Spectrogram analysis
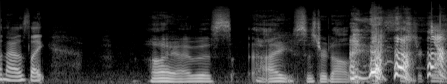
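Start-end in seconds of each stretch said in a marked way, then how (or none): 1.4-4.5 low, froggy, crackly, croaky head-cold voice. Retelling a phone call while sick: imitating own low croaky voice. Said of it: "froggly and crackly and stuff".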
